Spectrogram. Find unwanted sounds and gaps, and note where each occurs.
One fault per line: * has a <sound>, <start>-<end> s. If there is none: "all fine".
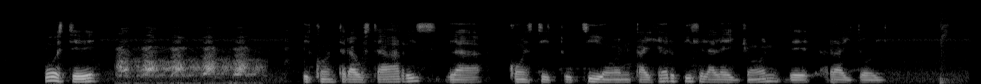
* has a bark, 1.1-2.7 s
* has a thud, 9.4-9.6 s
